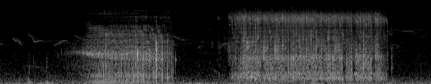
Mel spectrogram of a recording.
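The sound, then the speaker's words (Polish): Two loud slurps of tea, each a breathy, airy suck of liquid; the first lasts about a second, then a brief pause before a longer, steadier second slurp. It is a double slurp: tea is taken into the mouth, then breathed in with the tea. “A takie podwójne to brzmi tak.”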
